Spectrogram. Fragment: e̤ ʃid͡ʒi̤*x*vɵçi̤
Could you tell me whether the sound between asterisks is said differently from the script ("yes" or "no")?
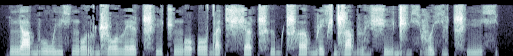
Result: yes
